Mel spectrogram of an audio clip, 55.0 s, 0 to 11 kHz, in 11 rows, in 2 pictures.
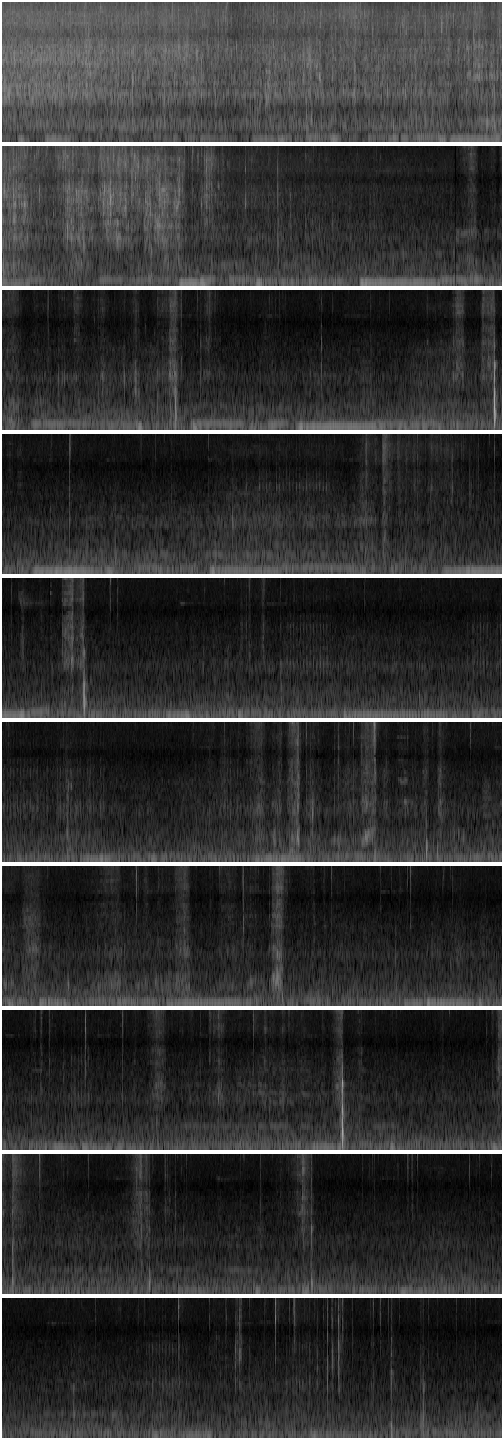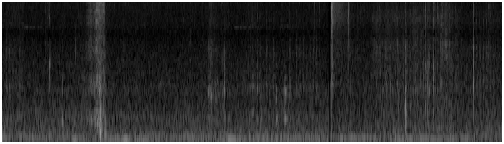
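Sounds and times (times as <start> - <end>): water sizzling in hot pan: 0.0 - 8.5.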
